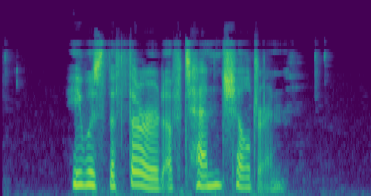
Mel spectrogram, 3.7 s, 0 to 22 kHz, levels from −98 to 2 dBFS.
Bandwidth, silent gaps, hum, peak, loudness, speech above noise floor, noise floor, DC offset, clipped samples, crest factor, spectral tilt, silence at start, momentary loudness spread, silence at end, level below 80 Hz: 9.6 kHz; none; none; 0 dBFS; -17 LUFS; 51 dB; -69 dBFS; under 0.1%; under 0.1%; 20 dB; -1.5 dB/octave; 0.7 s; 10 LU; 0.9 s; -58 dBFS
